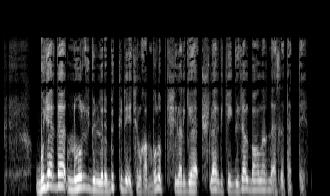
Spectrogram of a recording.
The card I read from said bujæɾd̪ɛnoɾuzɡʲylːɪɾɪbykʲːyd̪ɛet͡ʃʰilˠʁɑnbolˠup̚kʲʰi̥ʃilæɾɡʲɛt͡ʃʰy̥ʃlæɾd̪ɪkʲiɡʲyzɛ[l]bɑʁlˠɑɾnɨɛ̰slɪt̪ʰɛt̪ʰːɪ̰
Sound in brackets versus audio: correct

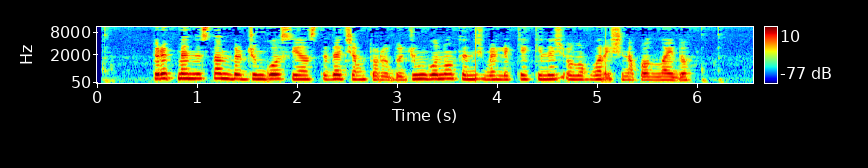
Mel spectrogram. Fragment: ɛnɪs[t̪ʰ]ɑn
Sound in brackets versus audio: incorrect: t̪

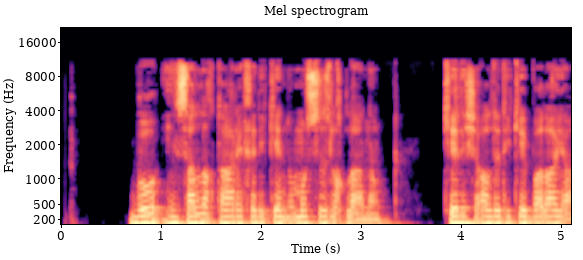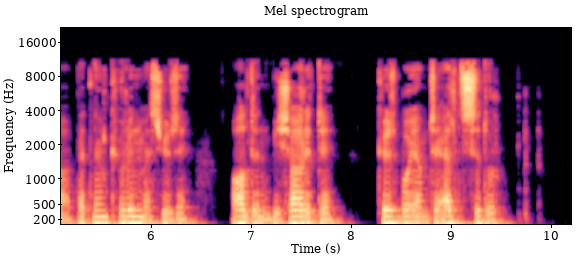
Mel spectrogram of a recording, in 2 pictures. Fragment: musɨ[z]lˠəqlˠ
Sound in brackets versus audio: correct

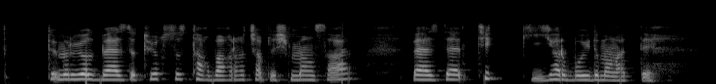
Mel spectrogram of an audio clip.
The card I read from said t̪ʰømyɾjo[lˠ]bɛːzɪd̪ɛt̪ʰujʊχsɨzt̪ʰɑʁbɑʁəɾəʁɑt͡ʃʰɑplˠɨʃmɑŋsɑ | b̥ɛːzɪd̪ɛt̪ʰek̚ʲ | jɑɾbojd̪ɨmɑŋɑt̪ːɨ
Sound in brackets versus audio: correct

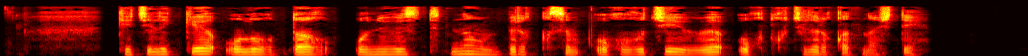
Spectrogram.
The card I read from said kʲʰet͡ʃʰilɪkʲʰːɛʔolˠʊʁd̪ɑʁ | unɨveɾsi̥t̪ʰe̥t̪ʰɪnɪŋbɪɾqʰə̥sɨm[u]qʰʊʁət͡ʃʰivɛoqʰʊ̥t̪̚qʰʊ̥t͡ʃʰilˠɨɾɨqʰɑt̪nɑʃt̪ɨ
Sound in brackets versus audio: incorrect: o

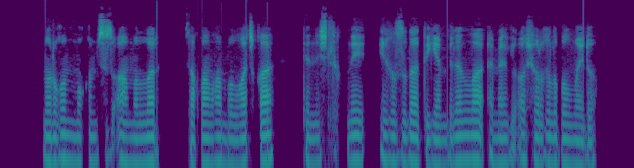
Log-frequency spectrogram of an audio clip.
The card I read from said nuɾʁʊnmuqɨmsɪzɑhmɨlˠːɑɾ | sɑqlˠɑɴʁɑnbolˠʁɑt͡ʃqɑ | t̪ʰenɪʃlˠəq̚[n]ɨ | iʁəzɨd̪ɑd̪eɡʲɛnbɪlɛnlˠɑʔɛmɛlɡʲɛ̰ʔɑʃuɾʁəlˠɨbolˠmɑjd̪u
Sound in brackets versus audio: correct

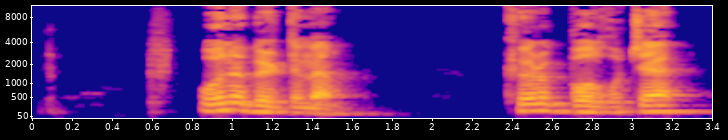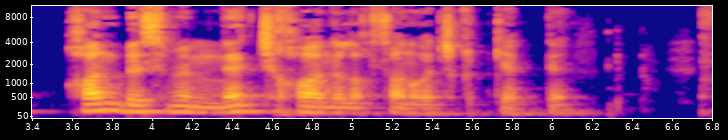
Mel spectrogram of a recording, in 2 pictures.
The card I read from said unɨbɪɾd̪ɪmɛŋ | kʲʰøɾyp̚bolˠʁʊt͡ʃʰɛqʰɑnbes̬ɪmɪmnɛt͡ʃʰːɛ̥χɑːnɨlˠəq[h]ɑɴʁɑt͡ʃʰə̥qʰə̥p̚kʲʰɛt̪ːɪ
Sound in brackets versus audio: incorrect: s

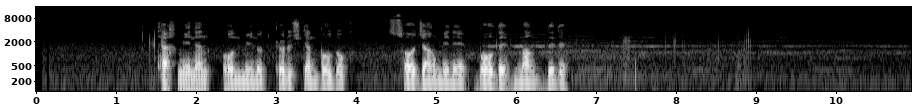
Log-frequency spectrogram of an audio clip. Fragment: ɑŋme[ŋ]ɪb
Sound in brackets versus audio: incorrect: n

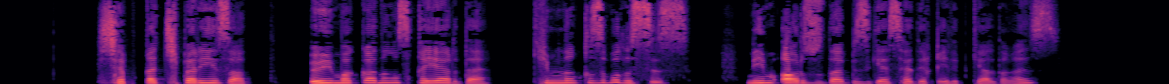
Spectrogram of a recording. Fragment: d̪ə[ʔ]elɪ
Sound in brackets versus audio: incorrect: q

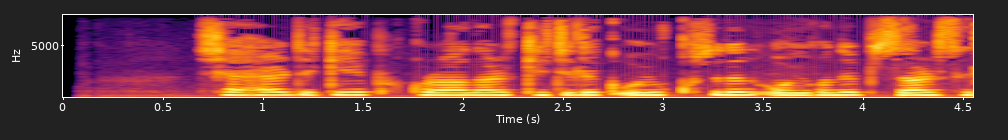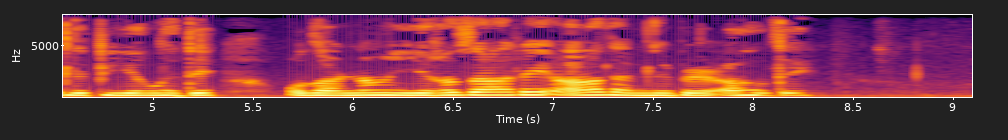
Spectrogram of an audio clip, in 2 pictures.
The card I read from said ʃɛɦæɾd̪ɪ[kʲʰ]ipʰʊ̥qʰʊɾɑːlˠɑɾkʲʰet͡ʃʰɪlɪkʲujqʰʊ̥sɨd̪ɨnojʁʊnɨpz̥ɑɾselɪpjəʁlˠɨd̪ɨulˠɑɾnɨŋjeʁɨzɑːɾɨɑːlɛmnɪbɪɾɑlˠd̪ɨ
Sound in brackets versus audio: incorrect: kʲ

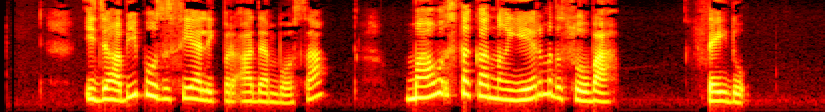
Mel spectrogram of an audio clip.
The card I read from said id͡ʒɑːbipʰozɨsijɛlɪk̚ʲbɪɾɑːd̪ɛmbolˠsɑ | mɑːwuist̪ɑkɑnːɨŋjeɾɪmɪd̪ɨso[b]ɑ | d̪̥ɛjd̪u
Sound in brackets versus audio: correct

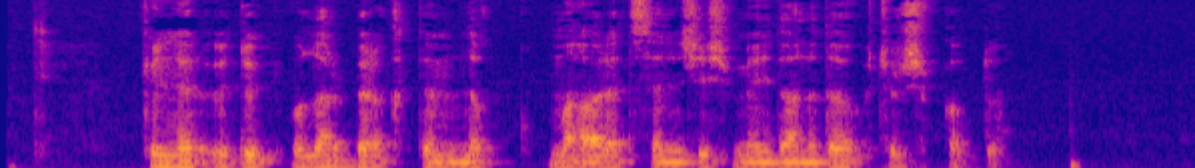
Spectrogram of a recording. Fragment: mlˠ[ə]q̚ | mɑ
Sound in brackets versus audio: correct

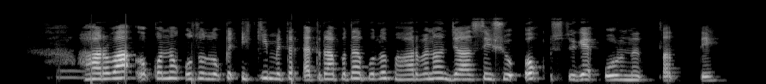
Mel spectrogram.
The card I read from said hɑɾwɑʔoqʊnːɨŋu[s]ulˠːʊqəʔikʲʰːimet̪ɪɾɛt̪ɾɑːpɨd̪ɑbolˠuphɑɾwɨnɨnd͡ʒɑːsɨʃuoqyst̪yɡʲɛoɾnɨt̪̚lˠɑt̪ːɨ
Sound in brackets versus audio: incorrect: z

